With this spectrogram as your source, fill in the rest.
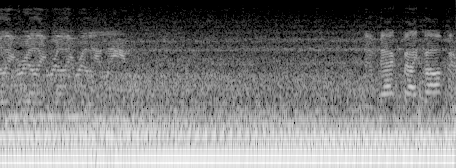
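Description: A supercharged NASCAR race car engine runs steadily at a low, lean idle on a very cold day, a loud, deep droning rumble with a constant throbbing tone that never lets up.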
